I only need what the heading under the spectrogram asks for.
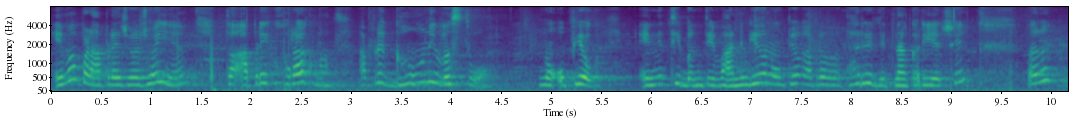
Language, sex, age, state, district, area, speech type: Gujarati, female, 18-30, Gujarat, Surat, urban, spontaneous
